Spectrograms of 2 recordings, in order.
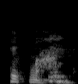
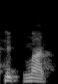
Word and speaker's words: hikmah: peristiwa itu juga disebut Hikmah jemah di Indonesia disatukan hikmah kebijaksanaan jadi kebijaksanaan pun itu arti hikmah cuma cara baca kita Hikmat Hikmat tapi Hikmat hikmah sama jamaah jadi salah satunya nah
